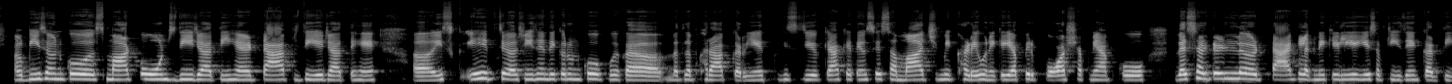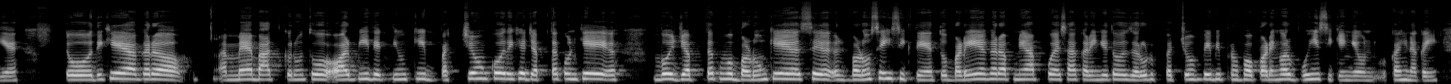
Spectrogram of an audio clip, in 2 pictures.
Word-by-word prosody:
अभी 235 Hz, +4 st, 0 dB
से 265 Hz, 0 st, +1 dB
उनको 245 Hz, 0 st, +2 dB, 0.2 s
स्मार्ट 225 Hz, -1 st, +1 dB
फ़ोन्स 235 Hz, -2 st, +4 dB
दी 235 Hz, +2 st, +1 dB
जाती 220 Hz, -1 st, 0 dB
हैं, 210 Hz, -1 st, +2 dB, 0.2 s
टैब्स 220 Hz, 0 st, 0 dB
दिए 220 Hz, +1 st, 0 dB
जाते 205 Hz, -2 st, -2 dB
हैं। 205 Hz, 0 st, -1 dB, 0.4 s
अ, 190 Hz, 0 st, +2 dB
इसक 220 Hz, +4 st, -4 dB
ये 260 Hz, +3 st, +4 dB, 0.2 s
च 225 Hz, -3 st, +4 dB
चीज़ें 245 Hz, +1 st, 0 dB
देखकर 240 Hz, 0 st, 0 dB
उनको 240 Hz, +1 st, +2 dB
क 220 Hz, -, -1 dB
का 195 Hz, -2 st, +3 dB
मतलब 215 Hz, +1 st, -3 dB
खराब 210 Hz, -2 st, -1 dB
कर 195 Hz, -2 st, -1 dB
रही 195 Hz, +1 st, -6 dB
हैं। 205 Hz, -, -1 dB, 0.2 s
किस 225 Hz, -1 st, -10 dB
ये 220 Hz, 0 st, 0 dB
क्या 220 Hz, +1 st, -1 dB
कहते 225 Hz, 0 st, -5 dB
हैं 225 Hz, -, -3 dB
उसे, 235 Hz, +2 st, -1 dB
समाज 220 Hz, -1 st, 0 dB
में 230 Hz, -1 st, -2 dB
खड़े 215 Hz, -3 st, +1 dB
होने 220 Hz, -2 st, 0 dB
के 215 Hz, -, -3 dB
लिए 220 Hz, -, +4 dB
या 215 Hz, -, +3 dB
फिर 245 Hz, -, +3 dB
पोश 210 Hz, +1 st, +1 dB
अपने 220 Hz, -1 st, -4 dB
आप 205 Hz, 0 st, -1 dB
को 210 Hz, 0 st, 0 dB, 0.4 s
वेसेलटेन्ड 265 Hz, +2 st, +3 dB, 0.3 s
टैग 230 Hz, +2 st, +1 dB
लगने 225 Hz, 0 st, +1 dB
के 230 Hz, +1 st, -3 dB
लिए 230 Hz, +1 st, +1 dB
ये 230 Hz, +1 st, +1 dB
सब 225 Hz, -3 st, -7 dB
चीज़ें 215 Hz, 0 st, -3 dB
करती 200 Hz, -1 st, -4 dB
हैं। 190 Hz, +1 st, -2 dB, 0.5 s
तो 215 Hz, 0 st, +2 dB
देखिए 260 Hz, +4 st, +2 dB
अगर 240 Hz, 0 st, +2 dB
अ, 225 Hz, +1 st, 0 dB
मैं 225 Hz, +2 st, +1 dB
बात 225 Hz, -1 st, -1 dB
करूँ 220 Hz, 0 st, -5 dB
तो 235 Hz, -1 st, +3 dB
और 220 Hz, +1 st, +3 dB
भी 250 Hz, +1 st, -1 dB
देखती 235 Hz, 0 st, -2 dB
हूँ 240 Hz, 0 st, -3 dB
कि 255 Hz, -1 st, -1 dB, 0.2 s
बच्चों 260 Hz, +6 st, 0 dB
को 270 Hz, -, +6 dB
देखिए 255 Hz, +1 st, +3 dB
जब 225 Hz, -, +1 dB
तक 240 Hz, +1 st, -2 dB
उनके 250 Hz, +1 st, +3 dB, 0.7 s
वो 250 Hz, +2 st, +6 dB
जब 225 Hz, -1 st, +4 dB
तक 255 Hz, 0 st, +1 dB
वो 255 Hz, 0 st, +2 dB
बड़ों 215 Hz, 0 st, 0 dB
के 250 Hz, -1 st, +4 dB
से 235 Hz, -4 st, +2 dB
बड़ों 220 Hz, +1 st, +1 dB
से 275 Hz, +3 st, -1 dB
ही 270 Hz, -, +1 dB
सीखते 255 Hz, -4 st, -4 dB
हैं, 200 Hz, -, +1 dB
तो 210 Hz, -, -4 dB
बड़े 210 Hz, +4 st, +2 dB
अगर 250 Hz, 0 st, 0 dB
अपने 235 Hz, -1 st, 0 dB
आप 230 Hz, 0 st, -1 dB
को 240 Hz, -, +1 dB
ऐसा 230 Hz, 0 st, -1 dB
करेंगे 215 Hz, -1 st, -2 dB
तो 225 Hz, -1 st, +1 dB
ज़रूर 215 Hz, +2 st, -1 dB
बच्चों 215 Hz, +2 st, -2 dB
पे 235 Hz, 0 st, +2 dB
भी 240 Hz, -, -4 dB
प्रभाव 220 Hz, -1 st, -1 dB
पड़ेगा 215 Hz, +2 st, +1 dB
और 235 Hz, -, +3 dB
वही 235 Hz, +2 st, +1 dB
सीखेंगे 200 Hz, -4 st, -5 dB
उन 190 Hz, -1 st, -4 dB, 0.2 s
कहीं 210 Hz, 0 st, -1 dB
न 195 Hz, -, -3 dB
कहीं। 190 Hz, 0 st, -4 dB
225 Hz, 220 wpm, -19 LUFS, 210-240 Hz, 0.7 s, को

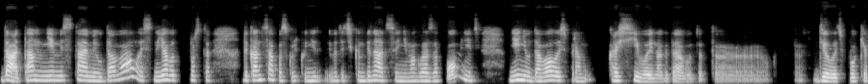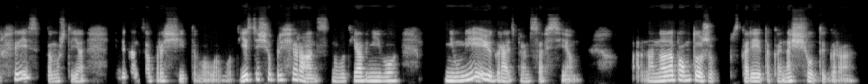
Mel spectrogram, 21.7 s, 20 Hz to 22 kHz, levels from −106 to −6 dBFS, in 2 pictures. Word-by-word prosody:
Да, 215 Hz, 0 st, +8 dB
там 220 Hz, +1 st, +4 dB
мне 215 Hz, +1 st, +3 dB
местами 215 Hz, -1 st, +2 dB
удавалось, 210 Hz, -, +1 dB
но 200 Hz, -, 0 dB
я 230 Hz, +3 st, +6 dB
вот 225 Hz, -1 st, 0 dB
просто 215 Hz, -1 st, -5 dB, 0.4 s
до 210 Hz, -, 0 dB
конца, 230 Hz, +2 st, +3 dB
поскольку 195 Hz, -1 st, -5 dB
ни 195 Hz, 0 st, +1 dB, 0.2 s
вот 195 Hz, -1 st, -4 dB
эти 195 Hz, 0 st, -6 dB
комбинации 205 Hz, 0 st, +1 dB
не 185 Hz, 0 st, -1 dB
могла 190 Hz, +1 st, +1 dB
запомнить, 200 Hz, -, -1 dB, 0.3 s
мне 215 Hz, +2 st, +4 dB
не 230 Hz, -2 st, +6 dB
удавалось 200 Hz, +2 st, +3 dB
прям 175 Hz, +1 st, -5 dB, 0.2 s
красиво 195 Hz, -5 st, +2 dB
иногда 155 Hz, -1 st, -2 dB
вот -, -, -9 dB
это -, -, -10 dB, 0.3 s
как-то -, -, -15 dB
делать 170 Hz, -2 st, +3 dB
покерфейс, 175 Hz, -, -2 dB
потому 165 Hz, +2 st, -4 dB
что -, -, -9 dB
я -, -, -2 dB, 0.4 s
не -, -, -26 dB
до 180 Hz, -, -3 dB
конца 190 Hz, 0 st, -6 dB
просчитывала, 190 Hz, +3 st, -5 dB
вот. 210 Hz, +1 st, -13 dB
Есть 230 Hz, +5 st, +3 dB
ещё 255 Hz, 0 st, 0 dB
преферанс, 235 Hz, -6 st, 0 dB
но 175 Hz, -, -6 dB
вот 170 Hz, +1 st, -6 dB
я 195 Hz, 0 st, +5 dB
в 195 Hz, -, -1 dB
него 190 Hz, +1 st, +1 dB, 0.6 s
не 195 Hz, -4 st, +3 dB
умею 225 Hz, +4 st, +4 dB
играть 185 Hz, -4 st, 0 dB
прям 160 Hz, -, -7 dB
совсем, 190 Hz, -, -6 dB, 0.6 s
а, -, -, -9 dB
но 175 Hz, -, -3 dB
она, 190 Hz, +3 st, +5 dB
на 220 Hz, -, +8 dB
пом 225 Hz, 0 st, +3 dB
тоже 195 Hz, -6 st, +3 dB, 0.2 s
скорее 170 Hz, 0 st, +1 dB
такая -, -, -6 dB
на 180 Hz, -, +2 dB
счёт 195 Hz, +2 st, 0 dB
игра. 200 Hz, -2 st, -6 dB
200 Hz, 170 wpm, -24 LUFS, 185-215 Hz, 0.6 s, Да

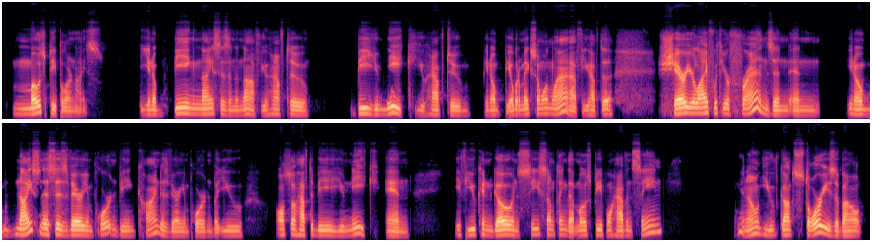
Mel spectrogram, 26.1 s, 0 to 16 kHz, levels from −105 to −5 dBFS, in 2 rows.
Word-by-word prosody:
most 120 Hz, +5 st, +4 dB
people 100 Hz, -4 st, -3 dB
are 90 Hz, -, -4 dB
nice, 85 Hz, -2 st, -11 dB, 0.6 s
you 105 Hz, +2 st, -4 dB
know? 105 Hz, -2 st, +1 dB, 0.2 s
Being 130 Hz, -2 st, +1 dB
nice 120 Hz, +1 st, 0 dB
isn't 105 Hz, -3 st, -5 dB
enough. 105 Hz, 0 st, -2 dB
You 105 Hz, 0 st, -7 dB
have 115 Hz, -1 st, -5 dB
to 100 Hz, -2 st, -1 dB, 0.7 s
be 130 Hz, 0 st, +4 dB
unique, 115 Hz, +3 st, 0 dB
you 100 Hz, -1 st, -10 dB
have 105 Hz, 0 st, -3 dB
to, 95 Hz, -2 st, -5 dB, 0.3 s
you 100 Hz, -, -9 dB
know, 100 Hz, 0 st, -1 dB
be -, -, -6 dB
able 95 Hz, -, +2 dB
to -, -, -2 dB
make 115 Hz, +1 st, 0 dB
someone 125 Hz, 0 st, -2 dB
laugh, 105 Hz, -6 st, +1 dB
you 100 Hz, -, -7 dB
have 100 Hz, -, -3 dB
to 115 Hz, -, +1 dB, 0.7 s
share 125 Hz, +3 st, +8 dB
your 135 Hz, -1 st, +6 dB
life 135 Hz, +1 st, +5 dB
with 130 Hz, -, -5 dB
your 125 Hz, -, 0 dB
friends, 120 Hz, -2 st, 0 dB
and 100 Hz, -2 st, -1 dB
and 95 Hz, -1 st, -5 dB, 0.4 s
you 125 Hz, -, -8 dB
know, 110 Hz, 0 st, +3 dB, 0.3 s
niceness 135 Hz, -, +3 dB
is 115 Hz, -4 st, +2 dB
very 115 Hz, 0 st, +6 dB
important. 125 Hz, +3 st, -3 dB
Being 105 Hz, 0 st, -7 dB
kind 170 Hz, -, -5 dB
is 110 Hz, -4 st, -4 dB
very 100 Hz, 0 st, -3 dB
important, 100 Hz, 0 st, -5 dB
but -, -, -6 dB
you 105 Hz, 0 st, -7 dB, 0.5 s
also 125 Hz, +1 st, 0 dB
have 115 Hz, -1 st, +2 dB
to 120 Hz, -, -5 dB
be 115 Hz, 0 st, -2 dB
unique, 110 Hz, +7 st, -5 dB
and 95 Hz, -3 st, -2 dB, 0.7 s
if -, -, -11 dB
you 250 Hz, +1 st, 0 dB
can 120 Hz, -, -5 dB
go 120 Hz, +2 st, +8 dB
and 110 Hz, -4 st, -4 dB
see 130 Hz, +8 st, -5 dB
something 125 Hz, -1 st, -5 dB
that -, -, +1 dB
most 115 Hz, +2 st, -3 dB
people 120 Hz, -2 st, -3 dB
haven't 110 Hz, -1 st, -2 dB
seen 170 Hz, +10 st, -5 dB, 1.1 s
you -, -, -7 dB
know, 135 Hz, +8 st, 0 dB
you've 120 Hz, -3 st, -8 dB
got 120 Hz, 0 st, +2 dB
stories 145 Hz, -8 st, +4 dB
about, 105 Hz, 0 st, 0 dB
115 Hz, 170 wpm, -25 LUFS, 105-125 Hz, 1.1 s, share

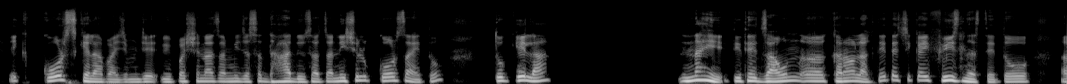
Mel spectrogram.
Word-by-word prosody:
एक 165 Hz, -, -14 dB, 0.2 s
कोर्स 195 Hz, +5 st, +2 dB
केला 130 Hz, -5 st, +2 dB
पाहिजे, 115 Hz, -1 st, -5 dB
म्हणजे 120 Hz, +2 st, -2 dB
विपश्यनाचा 135 Hz, +3 st, -3 dB
मी 135 Hz, +1 st, -2 dB
जसं 130 Hz, +2 st, -4 dB
10 125 Hz, +2 st, +1 dB
दिवसाचा 125 Hz, +2 st, -2 dB
निःशुल्क 155 Hz, +6 st, 0 dB
कोर्स 170 Hz, +1 st, -1 dB
आहे 125 Hz, -8 st, -1 dB
तो, 155 Hz, +7 st, -5 dB, 0.5 s
तो 170 Hz, 0 st, +2 dB
केला 175 Hz, -3 st, +4 dB, 1.3 s
नाही. 165 Hz, -, +6 dB
तिथे 155 Hz, +2 st, +2 dB
जाऊन 145 Hz, +6 st, +2 dB
अ, 150 Hz, 0 st, +1 dB
करावं 150 Hz, +2 st, +2 dB
लागते. 130 Hz, +4 st, -2 dB
त्याची 195 Hz, 0 st, -5 dB
काही 190 Hz, -1 st, +1 dB
फीस 185 Hz, -2 st, +5 dB
नसते. 120 Hz, -4 st, +1 dB
तो 130 Hz, 0 st, -1 dB, 0.4 s
अ, -, -, -3 dB
145 Hz, 155 wpm, -23 LUFS, 130-170 Hz, 1.3 s, नाही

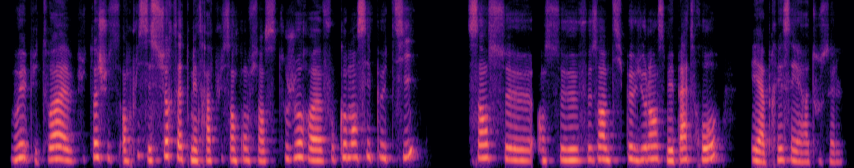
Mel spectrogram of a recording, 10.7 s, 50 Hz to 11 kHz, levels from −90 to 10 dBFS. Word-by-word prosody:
Oui, 255 Hz, +3 st, +2 dB
puis 195 Hz, -7 st, -14 dB
toi 230 Hz, +1 st, +4 dB
et 205 Hz, -, -1 dB
puis 225 Hz, +2 st, -23 dB
toi, 270 Hz, +3 st, +3 dB
je 265 Hz, -, -3 dB
suis 255 Hz, -, -10 dB
s 250 Hz, +2 st, -21 dB
en 205 Hz, -, +2 dB
plus 205 Hz, +9 st, -9 dB
c'est 295 Hz, -8 st, -2 dB
sûr 215 Hz, +7 st, +2 dB
que 295 Hz, -, -13 dB
ça 245 Hz, -2 st, +3 dB
te 235 Hz, -, -16 dB
mettra 205 Hz, 0 st, +3 dB
plus 220 Hz, +3 st, -18 dB
en 215 Hz, -, +2 dB
confiance. 200 Hz, -2 st, -5 dB
Toujours, 260 Hz, 0 st, 0 dB
heu, 205 Hz, 0 st, +6 dB
faut 205 Hz, +3 st, -10 dB
commencer 270 Hz, +2 st, 0 dB
petit 265 Hz, +4 st, -4 dB, 0.6 s
sans 255 Hz, 0 st, +3 dB
se 220 Hz, -5 st, 0 dB
en 205 Hz, -, -4 dB
se 215 Hz, +1 st, +2 dB
faisant 225 Hz, +2 st, -1 dB
un 230 Hz, -, +5 dB
petit 220 Hz, +1 st, -15 dB
peu 240 Hz, -, -2 dB
violence, 235 Hz, +2 st, +1 dB
mais 200 Hz, -, +6 dB
pas 220 Hz, +2 st, +3 dB
trop. 225 Hz, +3 st, +1 dB, 0.3 s
Et 210 Hz, -2 st, +3 dB
après 190 Hz, +4 st, 0 dB
ça 215 Hz, -1 st, -6 dB
ira 180 Hz, -1 st, -2 dB
tout 195 Hz, -, -19 dB
seul. 180 Hz, 0 st, -12 dB
225 Hz, 240 wpm, -23 LUFS, 205-250 Hz, 0.6 s, heu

